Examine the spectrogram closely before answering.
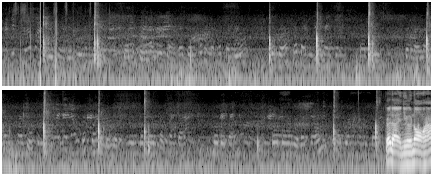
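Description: Sharp blows of a blade chop into wood at a steady, slow pace.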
